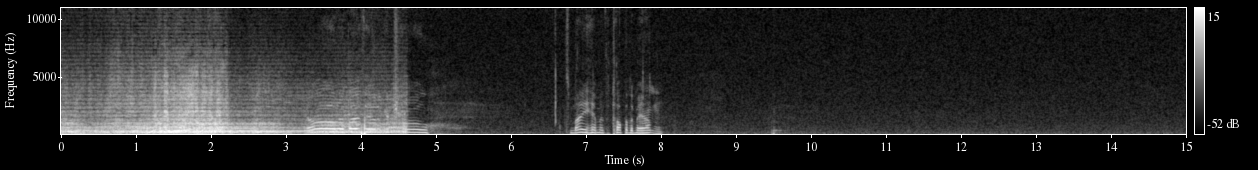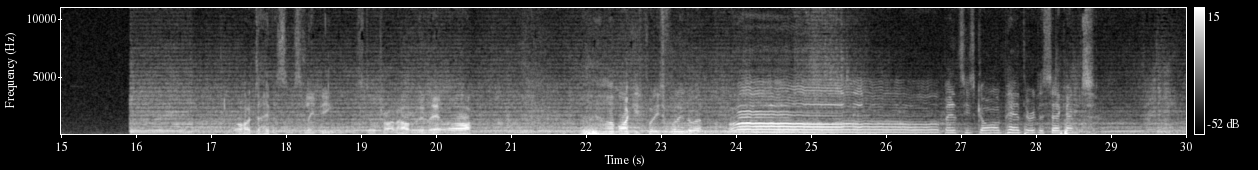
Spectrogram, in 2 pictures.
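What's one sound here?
Racing car engines roar and whine as they change gear.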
